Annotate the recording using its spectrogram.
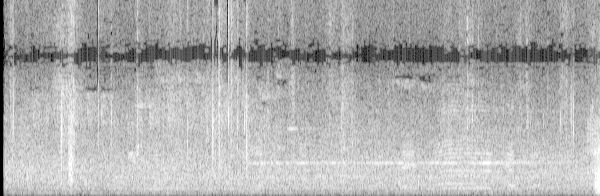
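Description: Outdoor park ambience: a steady background hum of distant traffic with faint far-off voices and a couple of small clicks. A man's voice starts speaking close to the microphone at the very end.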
